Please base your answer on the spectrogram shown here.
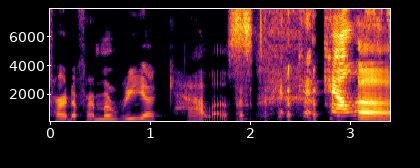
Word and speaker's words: Callas: Callas, it's pronounced Callas. More or less.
